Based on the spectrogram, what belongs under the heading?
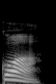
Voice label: "gua4", Taiwanese syllable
